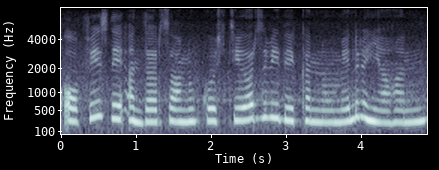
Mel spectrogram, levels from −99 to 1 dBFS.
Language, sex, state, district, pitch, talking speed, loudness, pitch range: Punjabi, female, Punjab, Kapurthala, 270 Hz, 145 wpm, -17 LUFS, 255-300 Hz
